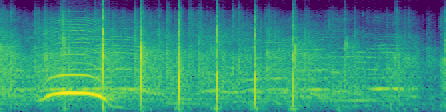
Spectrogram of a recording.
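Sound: audience clapping hands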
